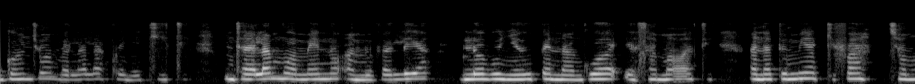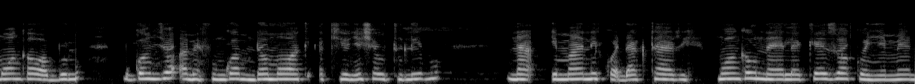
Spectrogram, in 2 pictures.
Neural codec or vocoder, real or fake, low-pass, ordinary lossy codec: none; real; 7.2 kHz; Opus, 32 kbps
